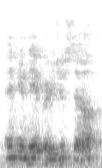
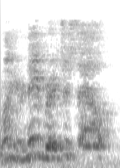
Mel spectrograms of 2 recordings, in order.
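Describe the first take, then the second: First: It is read plainly without emphasis. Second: It is read with strong emphasis.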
